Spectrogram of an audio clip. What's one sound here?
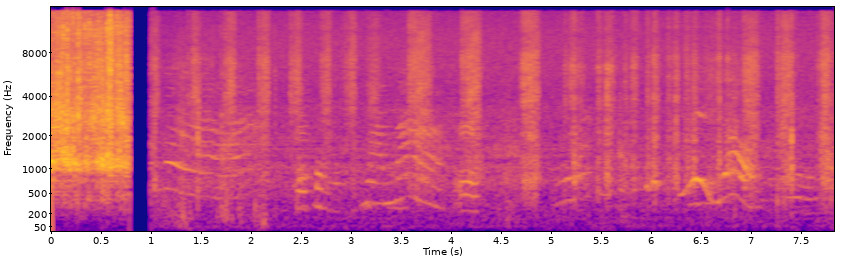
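A brush scratches across rough plaster.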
